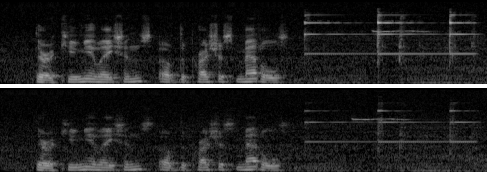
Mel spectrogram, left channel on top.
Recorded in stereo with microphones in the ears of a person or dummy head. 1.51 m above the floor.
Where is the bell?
25° left (ahead or behind), 1.0 m.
